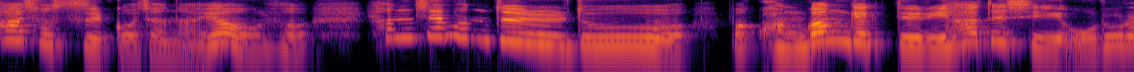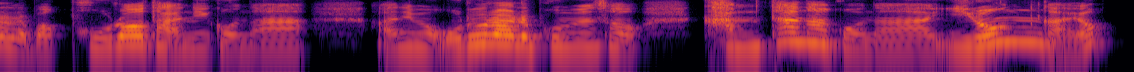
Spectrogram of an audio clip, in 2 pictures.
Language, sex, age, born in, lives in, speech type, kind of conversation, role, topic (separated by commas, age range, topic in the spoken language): Korean, female, 40-44, South Korea, United States, conversation, podcast, host, 사진보다 더 강렬했던 자연의 순간이 있었나요?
